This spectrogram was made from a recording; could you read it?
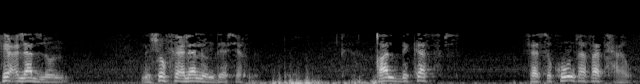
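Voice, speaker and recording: A man's voice: medium pitch, animated, moderate pace. A male teacher with an Egyptian Arabic accent leads a classroom lesson, constantly asking his students whether they follow. He stretches out syllables and goes over each point again. The sound is thin and phone-like, with a faint hiss underneath. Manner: keeps checking in with students, repeating and drawing out syllables. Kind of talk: classroom lesson with call-and-response. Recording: tinny phone-like lo-fi sound with faint background noise.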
